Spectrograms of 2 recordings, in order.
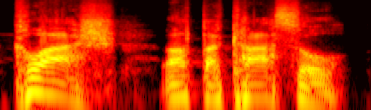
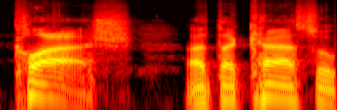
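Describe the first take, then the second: First: It is said in a Scottish accent. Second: It is said in his usual American accent.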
